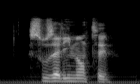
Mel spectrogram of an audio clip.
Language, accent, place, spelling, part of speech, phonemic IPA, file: French, France, Lyon, sous-alimenter, verb, /su.za.li.mɑ̃.te/, LL-Q150 (fra)-sous-alimenter.wav
- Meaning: to underfeed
